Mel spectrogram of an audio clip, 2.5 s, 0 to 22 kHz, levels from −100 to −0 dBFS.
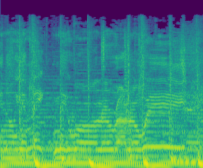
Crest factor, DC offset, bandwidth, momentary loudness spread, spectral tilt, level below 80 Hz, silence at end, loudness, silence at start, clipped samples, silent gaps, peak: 10 dB; under 0.1%; 15.5 kHz; 1 LU; -5.5 dB/octave; -16 dBFS; 0 s; -12 LUFS; 0 s; under 0.1%; none; 0 dBFS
